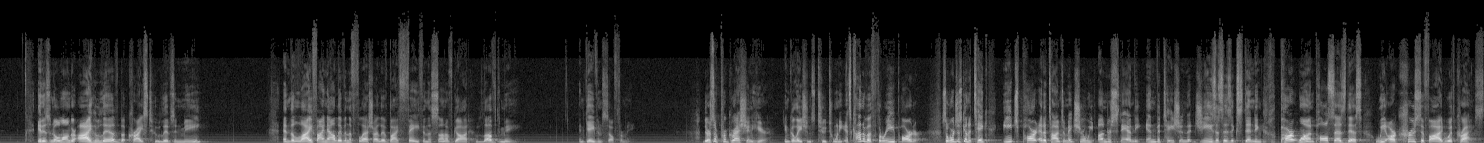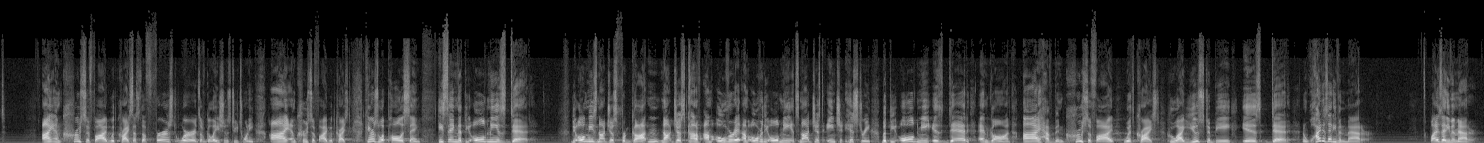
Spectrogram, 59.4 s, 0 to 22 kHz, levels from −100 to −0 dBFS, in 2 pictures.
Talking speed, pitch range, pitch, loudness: 170 wpm, 165-255 Hz, 220 Hz, -28 LUFS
